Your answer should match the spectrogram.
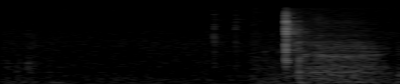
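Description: Mostly near silence, with one short sharp click about one and a half seconds in and a faint rustle after it.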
